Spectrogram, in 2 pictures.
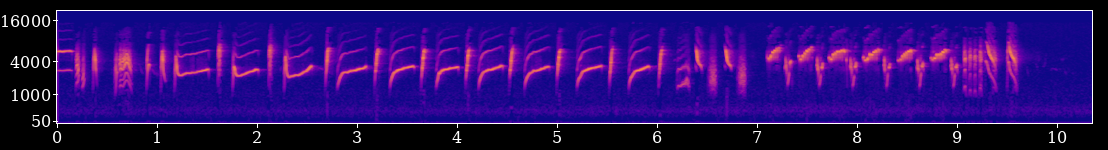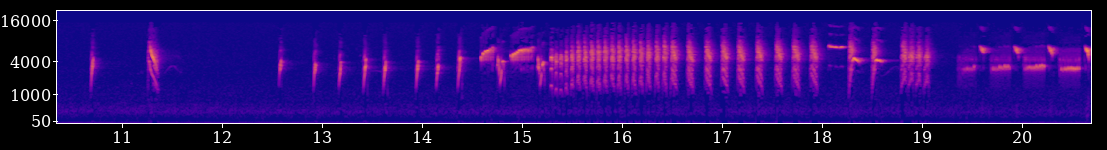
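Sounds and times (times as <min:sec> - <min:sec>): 
marsh warbler Acrocephalus palustris palustris singing: 0:00.0 - 0:09.6, 0:14.5 - 0:16.6, 0:18.0 - 0:20.6.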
